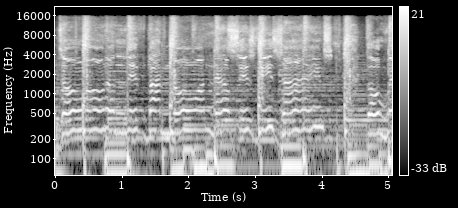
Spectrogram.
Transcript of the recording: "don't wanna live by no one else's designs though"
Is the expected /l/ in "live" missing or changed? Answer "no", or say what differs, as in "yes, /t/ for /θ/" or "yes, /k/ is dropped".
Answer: no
